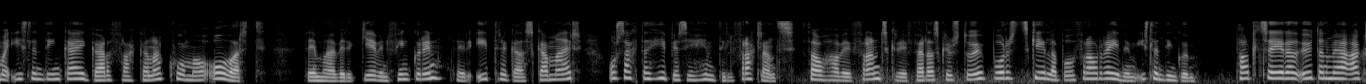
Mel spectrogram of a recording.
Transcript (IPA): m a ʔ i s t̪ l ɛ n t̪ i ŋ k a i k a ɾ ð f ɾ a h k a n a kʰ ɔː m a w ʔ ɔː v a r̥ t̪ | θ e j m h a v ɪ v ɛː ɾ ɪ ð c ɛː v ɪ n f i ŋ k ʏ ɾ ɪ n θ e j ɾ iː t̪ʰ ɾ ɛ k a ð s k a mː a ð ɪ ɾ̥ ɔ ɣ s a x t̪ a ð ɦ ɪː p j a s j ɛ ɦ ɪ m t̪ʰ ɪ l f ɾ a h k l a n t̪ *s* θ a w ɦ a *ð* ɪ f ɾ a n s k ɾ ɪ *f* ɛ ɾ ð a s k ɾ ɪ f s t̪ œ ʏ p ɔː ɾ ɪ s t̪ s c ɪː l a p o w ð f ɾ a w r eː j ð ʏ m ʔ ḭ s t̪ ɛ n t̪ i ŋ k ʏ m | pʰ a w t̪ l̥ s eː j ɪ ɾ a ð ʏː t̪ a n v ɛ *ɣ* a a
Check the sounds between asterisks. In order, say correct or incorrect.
correct, incorrect: v, correct, correct

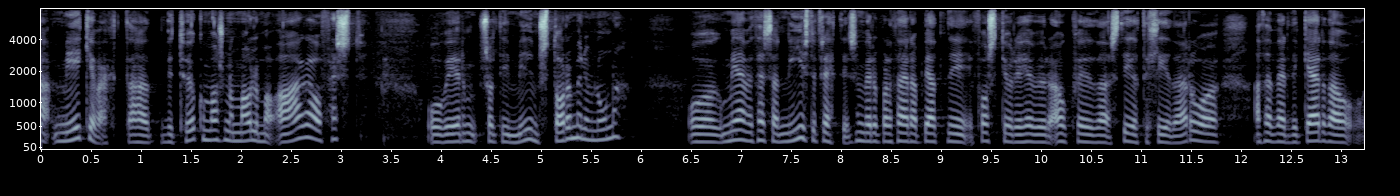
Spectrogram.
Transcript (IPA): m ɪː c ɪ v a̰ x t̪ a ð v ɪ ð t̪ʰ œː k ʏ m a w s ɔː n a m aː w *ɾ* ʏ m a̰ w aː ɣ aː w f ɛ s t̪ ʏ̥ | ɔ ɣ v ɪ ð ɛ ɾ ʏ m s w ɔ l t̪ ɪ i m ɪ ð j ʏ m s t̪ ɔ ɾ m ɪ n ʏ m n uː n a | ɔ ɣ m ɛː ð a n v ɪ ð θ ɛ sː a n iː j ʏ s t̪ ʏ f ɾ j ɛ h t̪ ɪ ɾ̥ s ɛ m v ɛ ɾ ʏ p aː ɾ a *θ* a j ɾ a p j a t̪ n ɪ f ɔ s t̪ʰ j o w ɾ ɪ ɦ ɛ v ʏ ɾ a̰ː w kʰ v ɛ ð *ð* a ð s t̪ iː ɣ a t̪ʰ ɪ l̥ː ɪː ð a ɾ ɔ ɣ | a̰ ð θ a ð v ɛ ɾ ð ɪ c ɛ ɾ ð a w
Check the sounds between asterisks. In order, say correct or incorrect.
incorrect: l, correct, correct

